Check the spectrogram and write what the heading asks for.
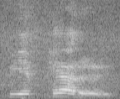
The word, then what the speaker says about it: pH: 여기서 얘는 보통 만들어질 때 폐하를 보통 이제 pH라고 쓰고 읽기는 폐하라고 읽습니다.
